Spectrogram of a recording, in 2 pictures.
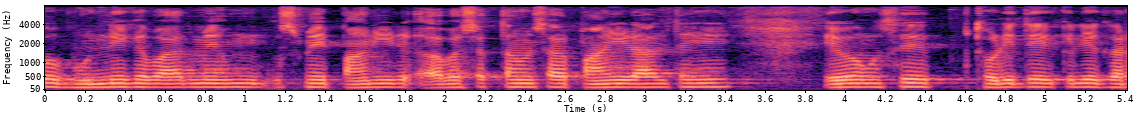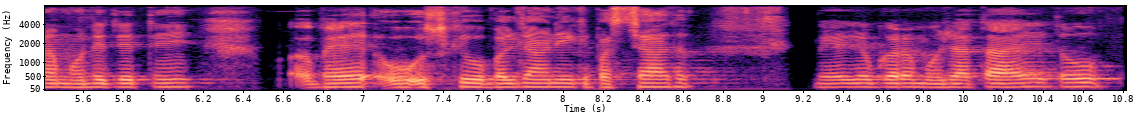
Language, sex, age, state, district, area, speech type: Hindi, male, 18-30, Rajasthan, Bharatpur, rural, spontaneous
